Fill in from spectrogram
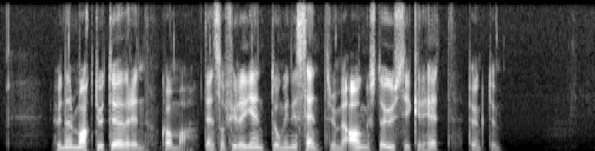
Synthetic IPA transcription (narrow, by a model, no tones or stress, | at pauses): hʉnæːɾmɑkt̪ʉːt̪øːʋəɾənkʰɔmɑ̰d̪̥ɛnsɔmfʏlːəɾjɛnt̪əʊŋəniːsɛnt̪ʰɾʉmmḛːʔɑŋst̪oːʉːsɪkəɾheːt̪ | pʰʉŋkt̪ʉm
